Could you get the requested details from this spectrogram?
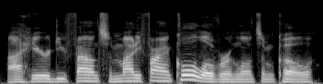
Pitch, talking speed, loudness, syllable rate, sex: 135 Hz, 225 wpm, -14 LUFS, 5.6 syllables/s, male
